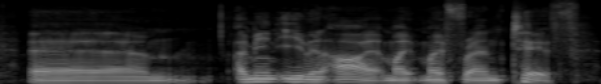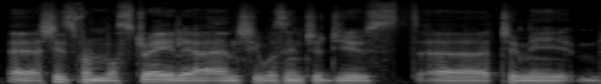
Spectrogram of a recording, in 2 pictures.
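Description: With a Swedish accent, a man speaks at a moderate pace in a very deep, low pitch, with fairly even intonation, very even loudness and hardly any pauses. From Sweden. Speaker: interior and set designer. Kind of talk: casual chat.

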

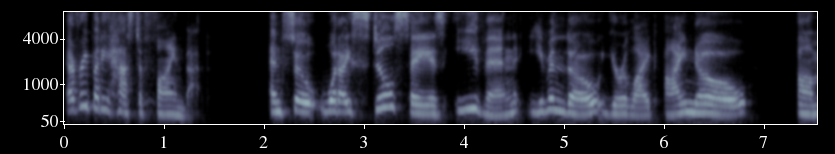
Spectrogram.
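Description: A woman with a New York accent speaks at a medium pitch with lively intonation against a quiet background. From New York City (Manhattan). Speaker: parenting resource founder and author. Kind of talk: interview conversation.

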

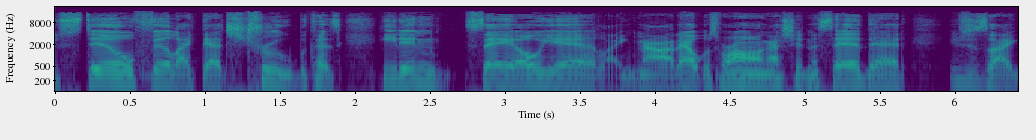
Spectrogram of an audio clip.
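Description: An animated woman with an American accent at medium pitch and a moderate pace. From New Jersey, Newark. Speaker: podcast host. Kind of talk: casual chat.

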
